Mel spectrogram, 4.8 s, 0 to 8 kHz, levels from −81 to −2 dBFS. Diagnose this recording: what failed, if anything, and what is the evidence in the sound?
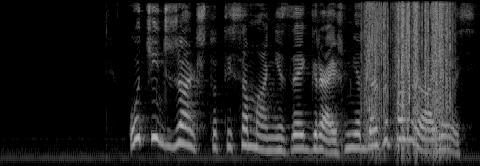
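Cable scratch noise from 3.61 to 4.57 s: dense, uneven scratching a few dB above the speech, likely a worn connector shifting contact resistance, rougher than isolated digital clicks.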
